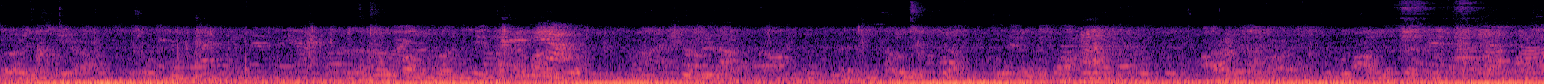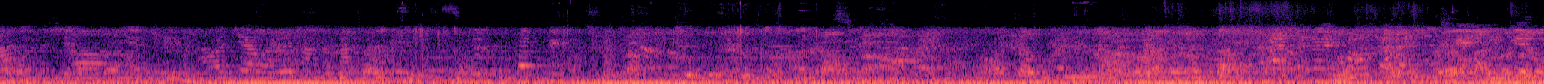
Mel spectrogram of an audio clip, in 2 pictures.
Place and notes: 椰油村, Koto island - In the convenience store inside
In the convenience store inside, The island's only modern shops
